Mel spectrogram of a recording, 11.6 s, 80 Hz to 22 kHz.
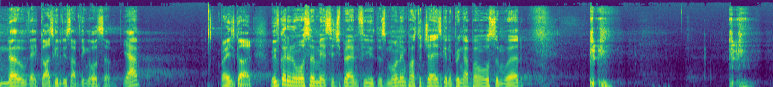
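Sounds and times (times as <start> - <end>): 
speech: 0.0 - 2.2, 3.3 - 9.2, 10.9 - 11.3
throat clearing during a church service: 8.8 - 9.3, 10.9 - 11.5.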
